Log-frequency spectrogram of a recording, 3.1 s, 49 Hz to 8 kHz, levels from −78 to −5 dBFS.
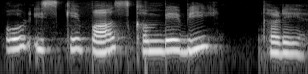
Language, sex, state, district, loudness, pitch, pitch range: Hindi, female, Uttar Pradesh, Saharanpur, -18 LUFS, 260 Hz, 240-280 Hz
